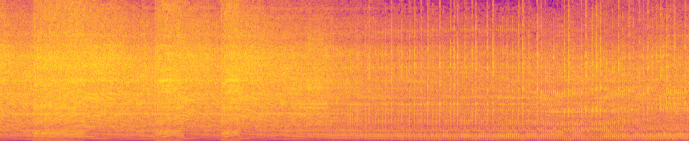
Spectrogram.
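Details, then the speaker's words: Chainsaw after a fuel tank mounting repair: three crisp throttle blips, then a steady strong run; it sounds healthy, though the muffler cap is a little loose, and it was run to warm the engine slightly. "okay well brian that makes me feel a hell of a lot better quite frankly just to hear it run and i didn't have to get into the car which makes me feel great honestly"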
